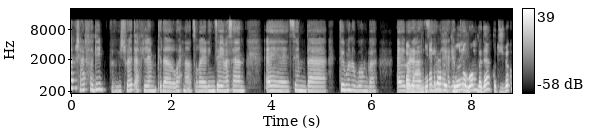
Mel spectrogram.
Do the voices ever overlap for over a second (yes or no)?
yes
